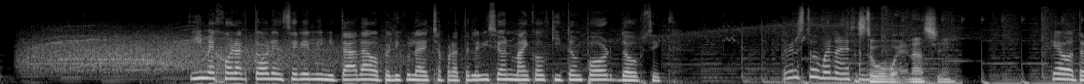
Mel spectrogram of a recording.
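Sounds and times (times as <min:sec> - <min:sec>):
applause: 0:00.0 - 0:05.4
speech: 0:01.9 - 0:06.8, 0:07.8 - 0:09.6, 0:10.5 - 0:10.8.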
